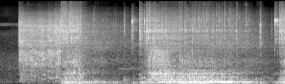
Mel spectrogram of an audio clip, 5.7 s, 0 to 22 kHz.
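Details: Cadillac CTS-V V8 on first start after BTR Stage 3 cam, new valve springs and top-end work, not yet tuned, recorded from behind: loud lumpy idle rising and sagging every few seconds, nearly stalling, won't hold idle; idle surge needing a tune.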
